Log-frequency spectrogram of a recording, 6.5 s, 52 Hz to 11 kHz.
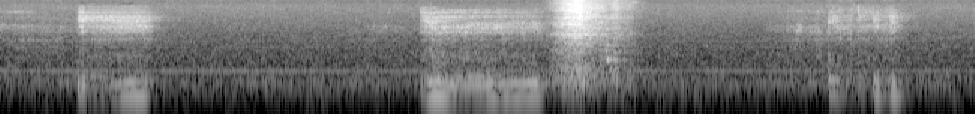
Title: white german shepherd puppy nanook snoring part 2 17 weeks old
